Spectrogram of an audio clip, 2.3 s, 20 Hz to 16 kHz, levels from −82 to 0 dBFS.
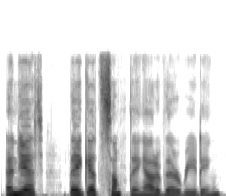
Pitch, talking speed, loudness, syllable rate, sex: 225 Hz, 240 wpm, -18 LUFS, 6.4 syllables/s, female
